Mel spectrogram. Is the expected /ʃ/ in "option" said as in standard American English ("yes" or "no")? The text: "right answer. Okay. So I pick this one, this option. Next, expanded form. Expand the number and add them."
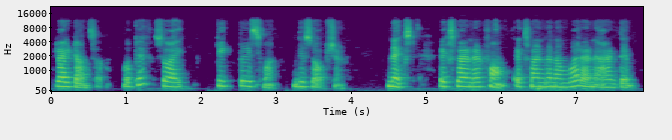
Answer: yes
